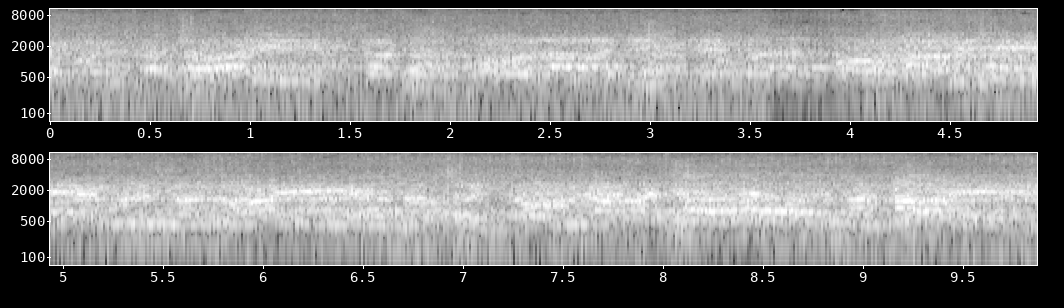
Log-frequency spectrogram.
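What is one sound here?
A crowd of men chants together outdoors.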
